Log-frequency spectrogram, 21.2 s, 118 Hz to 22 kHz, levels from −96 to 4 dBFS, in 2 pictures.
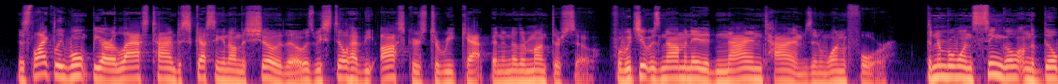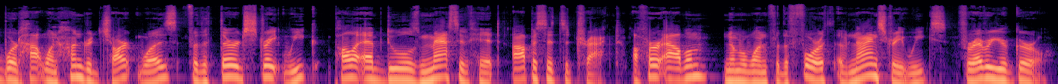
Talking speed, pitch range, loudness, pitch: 205 wpm, 130-170 Hz, -18 LUFS, 150 Hz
